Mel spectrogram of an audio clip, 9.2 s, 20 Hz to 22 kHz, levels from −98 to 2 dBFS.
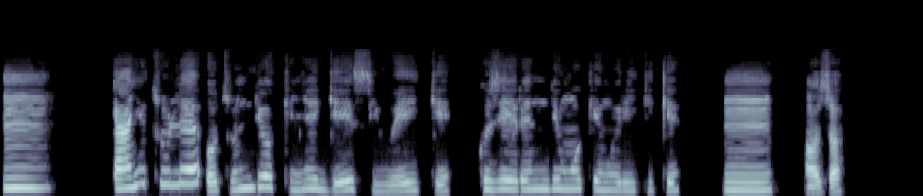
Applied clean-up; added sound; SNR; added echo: none; none; none; none.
